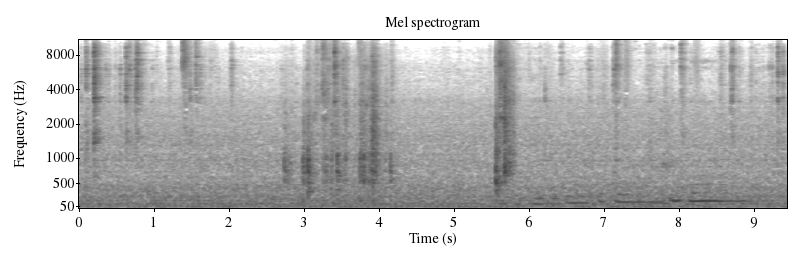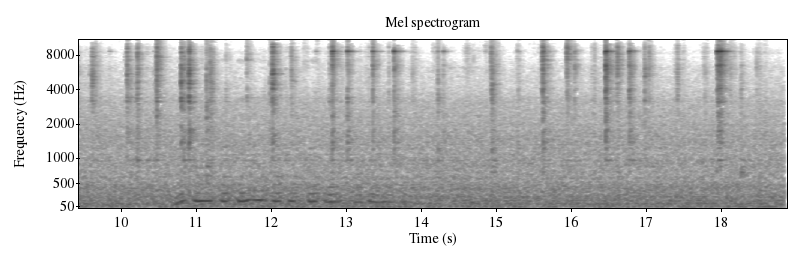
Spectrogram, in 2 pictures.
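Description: Scattered metallic clicks and clinks of hand tools, bolts and metal parts as a small gasoline generator engine is taken apart, with a sharper knock about six seconds in and another near the end.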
